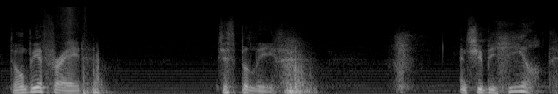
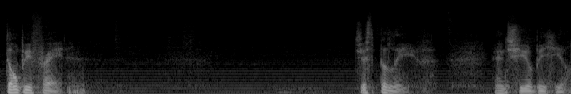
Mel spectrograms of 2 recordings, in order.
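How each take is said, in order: First: Soft, lower, savoring each phrase; softly repeated. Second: Much softer and lower, reassuring; gently calm his fear; tender reassurance. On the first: Shown as a demonstration. Preacher repeating Jesus's words softly in awe. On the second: Acted. Jesus reassuring Jairus, much softer and lower. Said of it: "Jesus said".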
